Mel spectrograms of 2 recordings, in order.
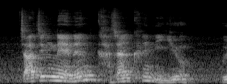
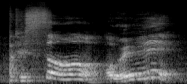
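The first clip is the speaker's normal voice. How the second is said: irritated son; 9 semitones higher, 4 dB louder, much slower than usual. Acted. Son's reply in skit.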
